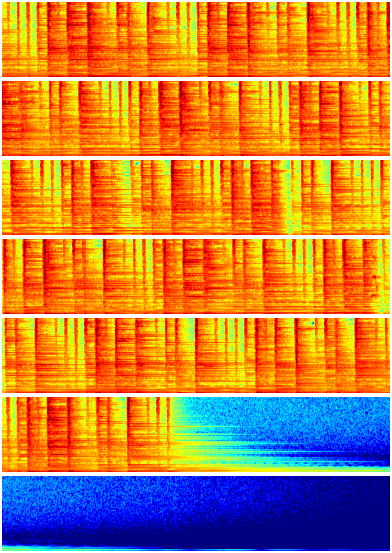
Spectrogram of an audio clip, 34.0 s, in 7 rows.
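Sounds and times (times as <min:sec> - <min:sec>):
acoustic guitar: 0:00.0 - 0:30.9.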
